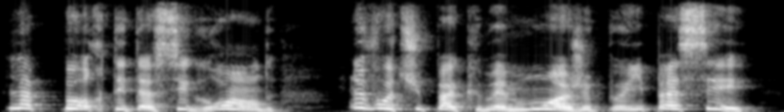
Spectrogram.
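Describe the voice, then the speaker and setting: A woman voicing a cruel, half-blind old witch who barks her orders in a shrill, impatient voice. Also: expressive, normal speed. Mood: menacing.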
